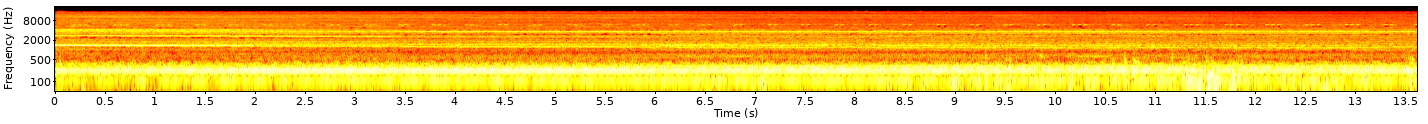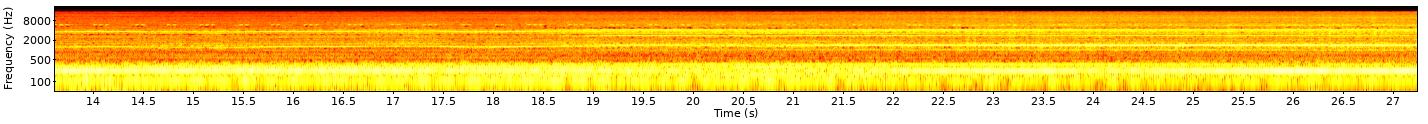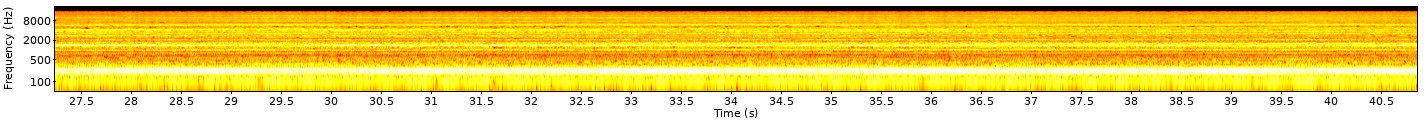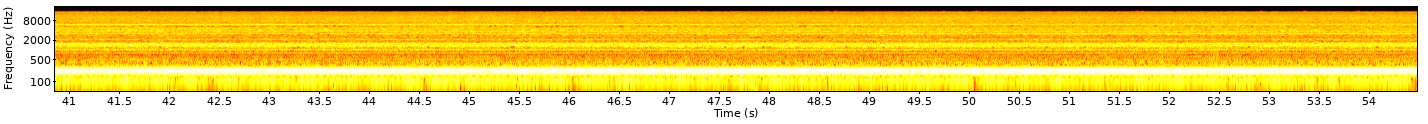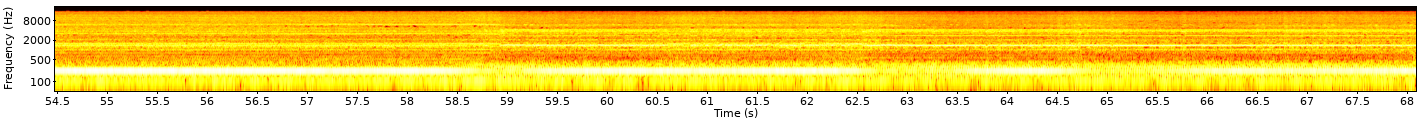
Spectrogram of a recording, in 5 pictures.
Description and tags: AC Compressor
A field recording at night of a faulty leaking air conditioning compressor with crickets in the background. Easy to loop. Recorded with an old Zoom H4
broken, machinery, machine-noise, AC, leaking, crickets, faulty, compressor, belt, Air-conditioning, defective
